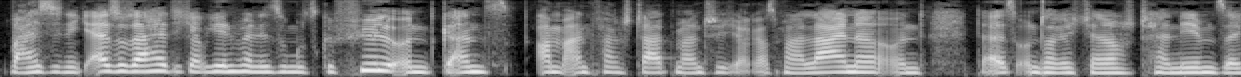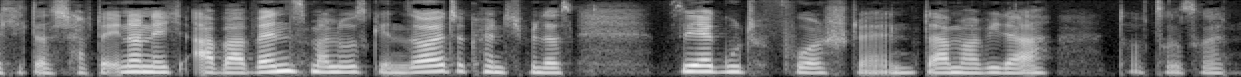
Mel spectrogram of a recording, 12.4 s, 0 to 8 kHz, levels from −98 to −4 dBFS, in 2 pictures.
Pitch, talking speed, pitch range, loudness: 200 Hz, 280 wpm, 185-220 Hz, -19 LUFS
